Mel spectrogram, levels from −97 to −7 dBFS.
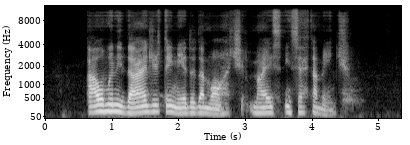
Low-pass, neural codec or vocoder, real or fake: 10.8 kHz; codec, 32 kHz, 1.9 kbps, SNAC; fake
